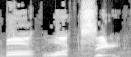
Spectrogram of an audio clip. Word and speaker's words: Biloxi: some of them actually say the pronunciation ba luck see cruising Biloxi Stingray so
